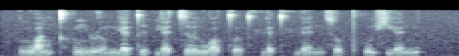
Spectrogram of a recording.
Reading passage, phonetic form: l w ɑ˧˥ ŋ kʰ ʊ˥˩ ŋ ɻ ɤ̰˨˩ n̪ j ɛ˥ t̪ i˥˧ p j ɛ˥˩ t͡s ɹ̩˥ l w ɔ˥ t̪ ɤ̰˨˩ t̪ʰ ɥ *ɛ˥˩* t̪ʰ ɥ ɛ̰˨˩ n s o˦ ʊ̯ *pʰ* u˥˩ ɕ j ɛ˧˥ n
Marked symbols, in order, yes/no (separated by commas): no, yes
